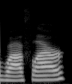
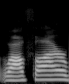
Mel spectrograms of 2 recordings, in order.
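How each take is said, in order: First: Wildflower with a laugh and a rising end, Missouri accent; laughing repeat. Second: Wildflower said the backwoods Missouri way, close to wildfire; careful backwoods Missouri Wildflower; Missouri accent. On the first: Host laughing at her own Missouri accent. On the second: Host repeating her word in her Missouri accent. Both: Shown as a demonstration. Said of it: "backwoods Missouri accent".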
